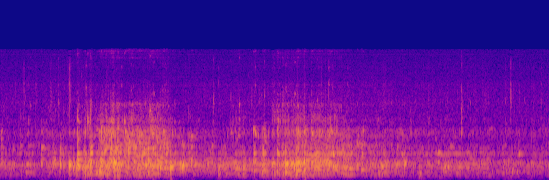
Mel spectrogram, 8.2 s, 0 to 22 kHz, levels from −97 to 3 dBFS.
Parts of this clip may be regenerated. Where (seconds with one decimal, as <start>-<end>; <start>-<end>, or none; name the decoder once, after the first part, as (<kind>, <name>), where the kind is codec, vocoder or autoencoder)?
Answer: none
